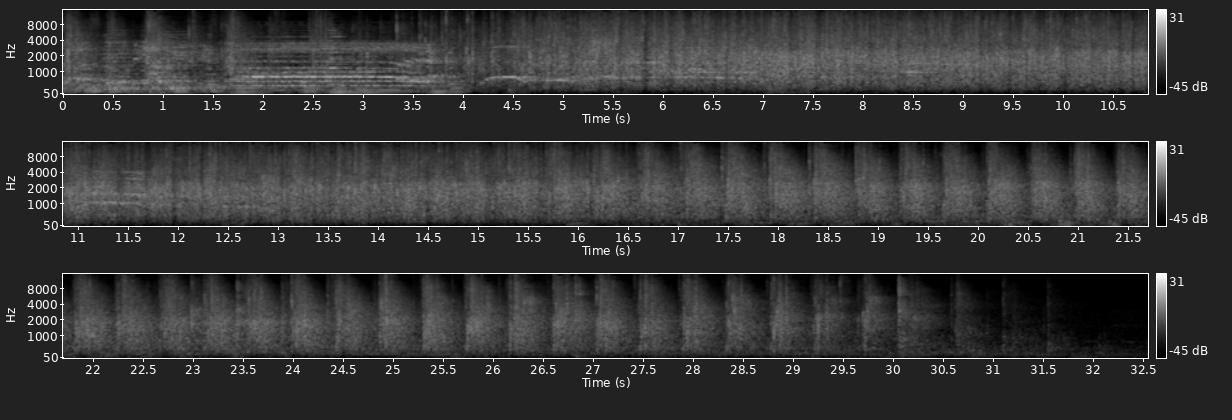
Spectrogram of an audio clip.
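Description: A male vocal group with a small folk ensemble ends a song on a held chord that stops about four seconds in. An audience's applause follows. After ten seconds or so the applause settles into rhythmic clapping in unison, which fades toward the end.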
